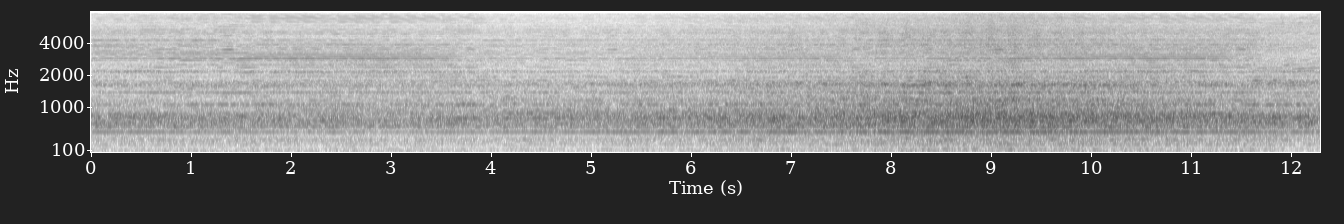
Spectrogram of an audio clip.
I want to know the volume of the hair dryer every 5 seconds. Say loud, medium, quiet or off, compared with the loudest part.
medium, loud, loud.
